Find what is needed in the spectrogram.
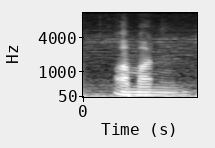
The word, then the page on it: amant: Catalan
